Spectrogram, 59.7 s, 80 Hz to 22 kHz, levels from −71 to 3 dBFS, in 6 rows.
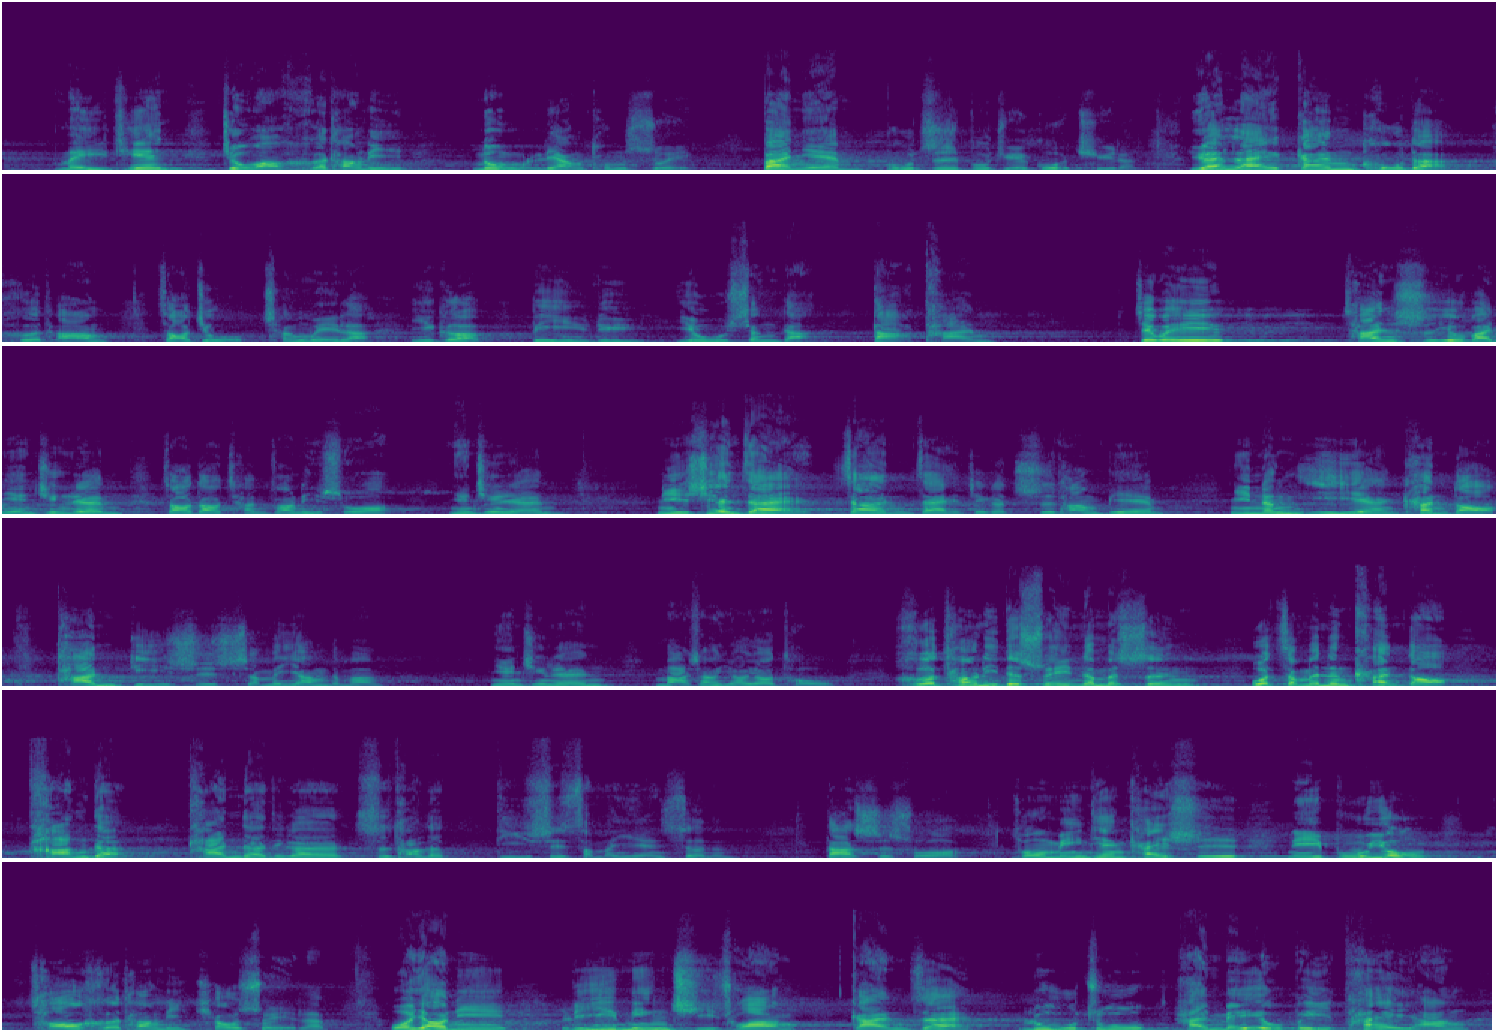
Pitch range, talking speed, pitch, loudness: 150-215 Hz, 155 characters per minute, 185 Hz, -24 LUFS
